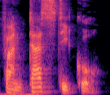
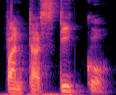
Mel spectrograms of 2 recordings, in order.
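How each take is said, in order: First: Fantástico said fan-TAS-ti-co; acute-marked stress. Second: Fantástico wrongly said fan-tas-TI-co; misplaced stress. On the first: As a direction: stress the second syllable of Fantástico. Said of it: "the acute above a vowel". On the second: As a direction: stress the third syllable of fantástico. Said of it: "If they didn't have the acute". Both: Shown as a demonstration.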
